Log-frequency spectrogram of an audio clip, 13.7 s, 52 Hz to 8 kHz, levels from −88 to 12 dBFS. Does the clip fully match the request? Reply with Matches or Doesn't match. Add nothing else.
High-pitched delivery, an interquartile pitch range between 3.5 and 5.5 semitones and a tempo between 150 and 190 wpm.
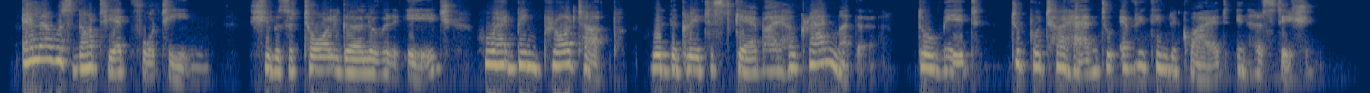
Matches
